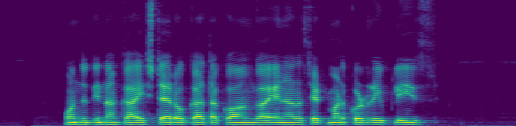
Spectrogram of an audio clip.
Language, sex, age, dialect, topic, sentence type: Kannada, male, 18-24, Northeastern, banking, question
